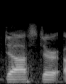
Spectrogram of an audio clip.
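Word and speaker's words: Dauster: It's at Rob Doster, R-O-B-D-A-U-S-T-E-R. – So you actually pronounced my name right. I'm proud of you. – Doster. Why? Yep. What do some people say? Douster? – Douster, yeah. – Douster. No, Doster.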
